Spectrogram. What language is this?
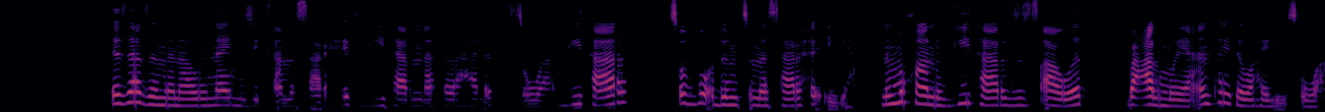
Tigrinya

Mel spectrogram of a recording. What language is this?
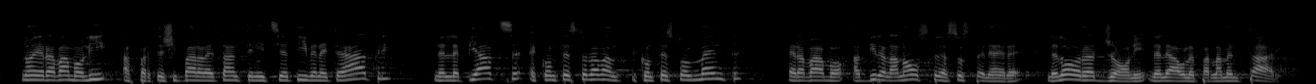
Italian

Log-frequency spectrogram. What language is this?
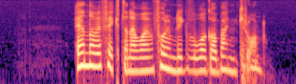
Swedish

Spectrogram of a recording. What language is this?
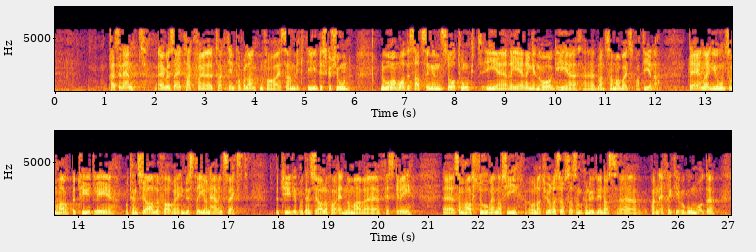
Norwegian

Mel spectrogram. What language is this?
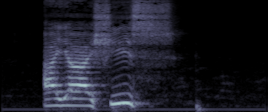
Domaaki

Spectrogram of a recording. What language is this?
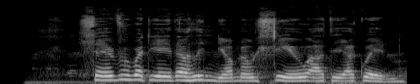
Welsh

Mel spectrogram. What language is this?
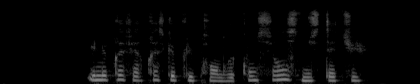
French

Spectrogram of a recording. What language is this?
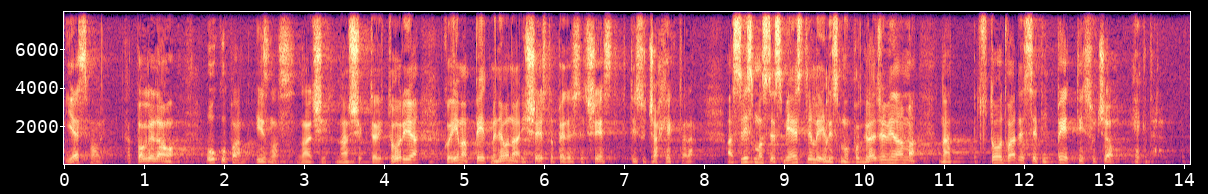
Croatian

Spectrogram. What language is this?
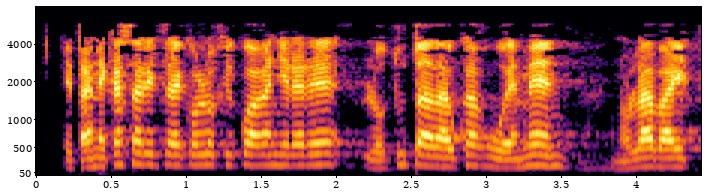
Basque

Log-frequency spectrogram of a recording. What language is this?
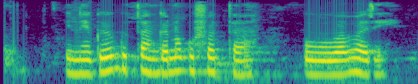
Kinyarwanda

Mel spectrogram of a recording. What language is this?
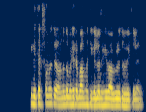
Bangla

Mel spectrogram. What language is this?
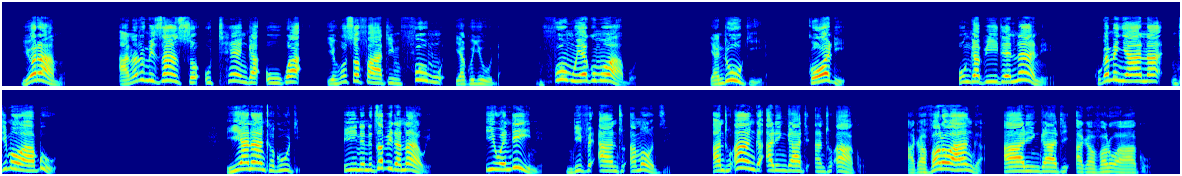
Nyanja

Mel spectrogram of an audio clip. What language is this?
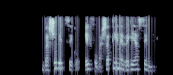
Basque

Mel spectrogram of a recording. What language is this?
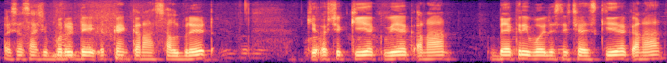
Kashmiri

